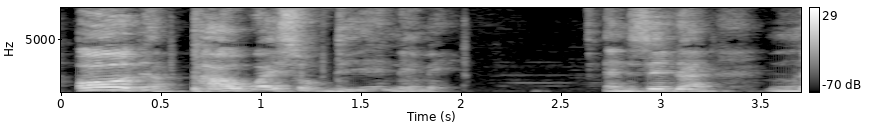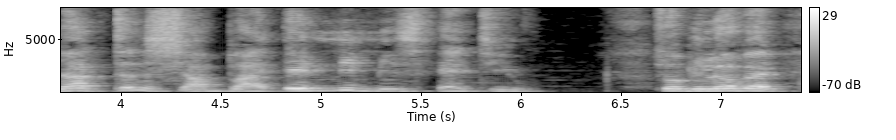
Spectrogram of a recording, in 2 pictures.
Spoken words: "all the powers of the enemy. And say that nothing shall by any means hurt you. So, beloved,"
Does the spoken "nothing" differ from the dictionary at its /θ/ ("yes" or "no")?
yes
